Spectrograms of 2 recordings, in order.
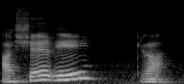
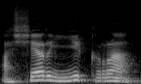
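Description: First: The two words run together, swallowing the y sound. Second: The y sound of the second word is clearly pronounced. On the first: The speaker calls it wrong. "מי שיחבר אותה ממש ביחד" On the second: The speaker calls it right. "לבטא את היוד"

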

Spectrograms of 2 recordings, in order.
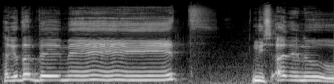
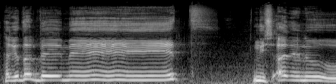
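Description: First: The pause comes after the word be'emet. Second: The same.

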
